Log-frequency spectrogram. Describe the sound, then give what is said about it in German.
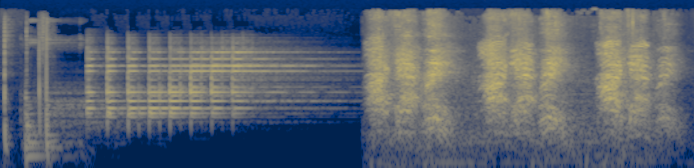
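A short chiming musical jingle plays, then a large protest crowd in the USA chants "I can't breathe" in loud, rhythmic bursts, repeating the phrase several times in unison. “I can't breathe, ich kann nicht atmen. Das rufen Demonstranten am Dienstag in den USA.”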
